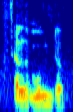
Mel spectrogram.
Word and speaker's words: Telemundo: Telemundo.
